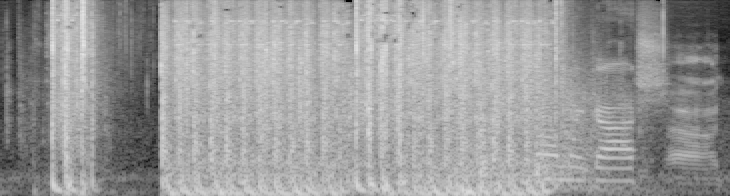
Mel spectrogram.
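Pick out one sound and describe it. Rapid gunfire rattles from a video game.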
